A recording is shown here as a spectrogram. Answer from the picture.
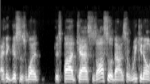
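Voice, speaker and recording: With fairly even intonation, a man speaks at a medium pitch in a normal speaking voice. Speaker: podcast host, broadcaster. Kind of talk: casual chat.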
